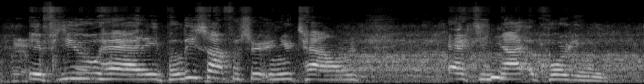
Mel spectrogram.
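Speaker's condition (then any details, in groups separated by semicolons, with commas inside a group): Cerebral palsy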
